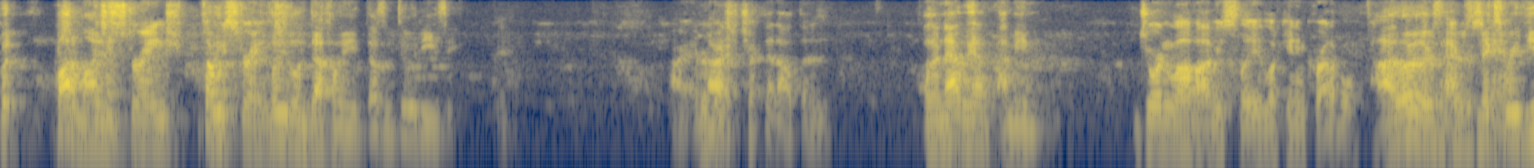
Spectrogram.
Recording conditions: busy venue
